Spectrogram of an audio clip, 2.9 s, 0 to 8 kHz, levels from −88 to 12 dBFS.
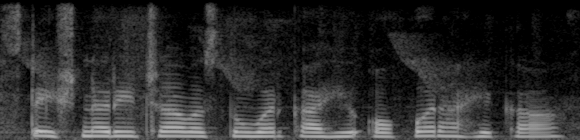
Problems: background sounds at intervals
